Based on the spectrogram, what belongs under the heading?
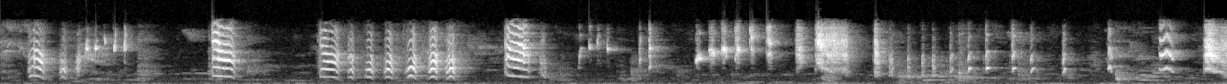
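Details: A long-tailed shrike delivers quick, squeaky whistled phrases and harsh chattering bursts, some notes sliding downward, in irregular clusters about a second long.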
